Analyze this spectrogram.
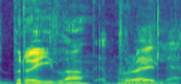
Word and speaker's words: Reghin: it's my first visit here I came to brilla they said that's brilla yeah pronounced in Romanian yeah and so possible listeners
